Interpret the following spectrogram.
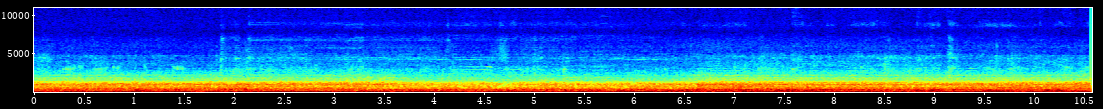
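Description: Car driving on a road, heard from inside the cabin: a steady mix of engine and tyre noise. The engine note drops in pitch once, about two seconds in.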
